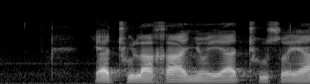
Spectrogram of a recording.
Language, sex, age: Tswana, male, 25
